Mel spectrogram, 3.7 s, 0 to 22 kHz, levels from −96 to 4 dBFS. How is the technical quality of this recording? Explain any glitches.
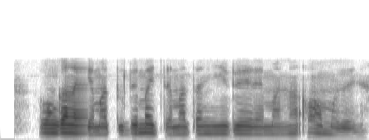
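The recording carries one glitch: a burst of packet loss early in the speech. It arrives over a narrowband call path with nothing above 4 kHz, which fits a G.711 A-law codec at 64 kbps.

From 0.76 to 0.89 s, a run of packets failed to arrive in time. The receiver covered about 110 ms by extending the last received sound and fading it, heard as a brief held buzz or hiss rather than silence. About 120 ms of speech is lost, and the audio resumes just before "matumbĩ maita matanyihĩire", with the missing stretch skipped.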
